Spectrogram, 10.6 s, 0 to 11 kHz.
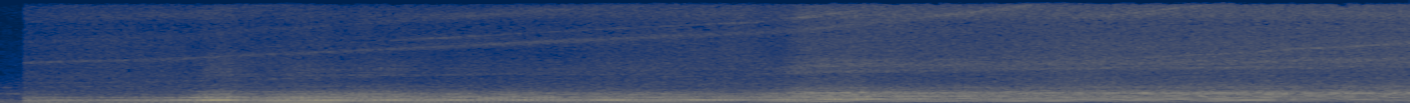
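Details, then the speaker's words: Supercharged Mustang with new built engine and transmission, hot, in a full-throttle dyno pull to about 7,500 rpm. It screams up, then the note changes abruptly as the transmission loses its speed signal and drops a gear. Fix needs the transmission pan removed. "So my car would go 1, 2, and then all of a sudden, at the top of second, back to first."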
